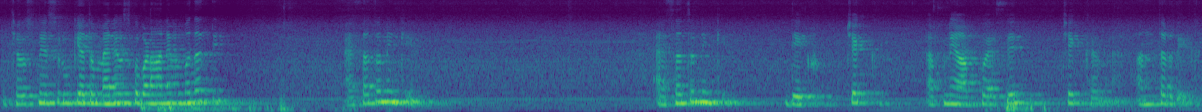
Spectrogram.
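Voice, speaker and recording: Speaking a little slowly with long pauses, a woman delivers a devotional discourse in a slightly high, fairly even voice, repeating phrases and questioning her audience. Her voice comes from afar in an echoey room through a tinny, phone-like line, with slight background noise.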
